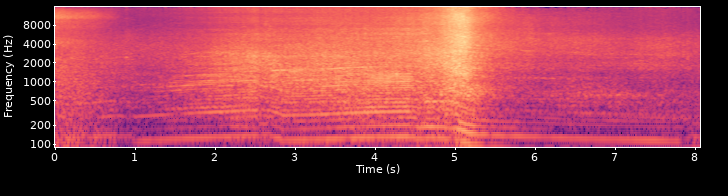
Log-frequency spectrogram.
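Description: A motorcycle approaches, roars past close by and fades away.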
